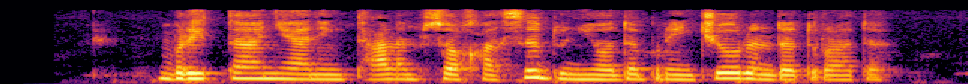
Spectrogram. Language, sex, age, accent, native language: Uzbek, female, 18-24, Surxondaryo, Uzbek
